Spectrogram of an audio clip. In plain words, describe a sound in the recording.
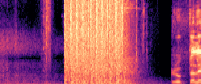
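Gunfire rattles in a quick burst.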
